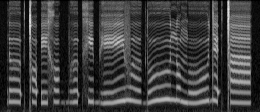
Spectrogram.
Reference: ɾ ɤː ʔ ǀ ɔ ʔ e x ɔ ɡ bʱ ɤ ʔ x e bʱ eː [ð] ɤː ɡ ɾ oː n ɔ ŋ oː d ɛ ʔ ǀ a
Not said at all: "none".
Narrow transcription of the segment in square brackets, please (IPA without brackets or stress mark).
v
